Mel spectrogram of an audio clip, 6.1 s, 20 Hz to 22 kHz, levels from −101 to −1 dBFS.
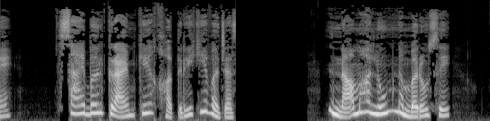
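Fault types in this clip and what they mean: MP3 compression: The whole clip has a plainly watery, swirly quality, with the top end shaved off and the s sounds going chirpy and metallic. That's likely MP3 coding starved for bits. The encoder throws away the treble above a fixed point and drops weaker frequency detail that flickers in and out frame to frame. The amount of damage fits a low rate, somewhere around 64 kbps.
stream reconnect: At 2.94 s the speech cuts out completely for about 0.9 s, returning at 3.84 s. It sounds like the connection dropped, the player sat silent while it reconnected, and then a fresh decoder picked the stream up mid-flow. When it comes back, the speech has jumped ahead by roughly half a second, so that stretch is simply gone rather than delayed.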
